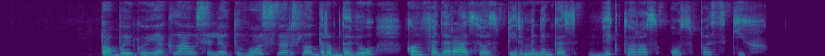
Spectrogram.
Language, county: Lithuanian, Vilnius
